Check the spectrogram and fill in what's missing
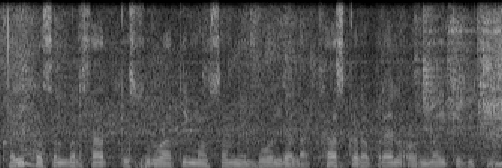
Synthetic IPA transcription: kʰəɾipəsəlbəɾsaːt̪kesuɾuaːt̪imɔːsəmːẽboːld͡ʒaːla̰kʰaːskəɾəpɾɛlɔ̰ːɾməjkeb̪it͡ʃi

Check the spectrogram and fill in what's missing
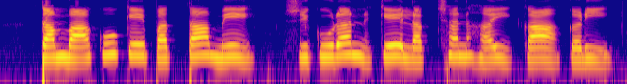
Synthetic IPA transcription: t̪əmbaːkukepət̪ːamẽ | ʃɪkuɾənkelək̚t͡ʃʰənɦəikakəɽiː

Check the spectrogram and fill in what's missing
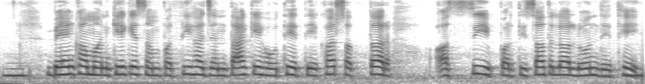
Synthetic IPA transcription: bɛ̃ːŋkɦəmənkekesə̃mpət̪ːiɦəd͡ʒənt̪akeɦot̪ʰet̪eːkʰəɾsət̪ːəɾ | əsːipɾət̪ɪsəd̪ləloːnd̪eːt̪ʰe

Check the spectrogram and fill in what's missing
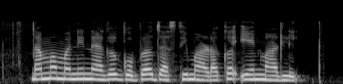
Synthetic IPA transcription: nɐmːɐmɐnːinaːɡɐɡɔbɾad͡ʒaːst̪imaːɽaːkɐʔeːnmaːɽli

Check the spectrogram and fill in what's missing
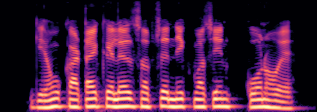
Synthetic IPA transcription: ɡeɦũkaʈajkelels̬əbsenɪkməsiːnkoːnɦoːeː

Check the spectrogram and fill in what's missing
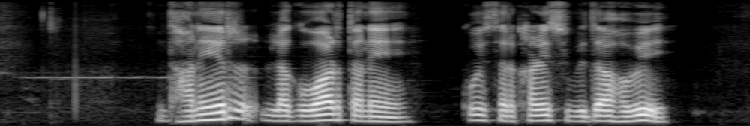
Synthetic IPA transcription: d̪ʱaːneɾləɡwaːɾt̪ənẽ | koːisəɾkʰaːɾisʊbɪd̪ʱaɦoweː

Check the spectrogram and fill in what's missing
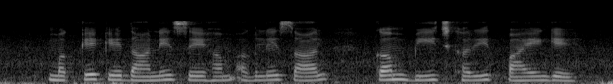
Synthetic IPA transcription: mɐkːeked̪aːneseɦɐmɐ̰ɡlesaːl | kɐmbiːt͡ʃxɐɾiːd̪paːẽːŋɡeː

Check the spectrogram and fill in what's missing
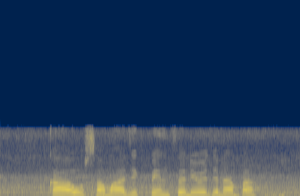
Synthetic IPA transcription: kausamad͡ʑik̚pensənjod͡ʑənapa

